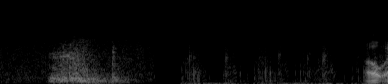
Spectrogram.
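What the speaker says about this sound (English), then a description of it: "Oh, I hear footsteps." Footsteps in Tomb Raider Remastered II, a handful of muffled thuds and shuffles close by, with a louder scuffing burst early on, then a pause before quieter uneven steps and knocks.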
